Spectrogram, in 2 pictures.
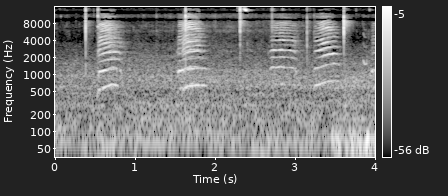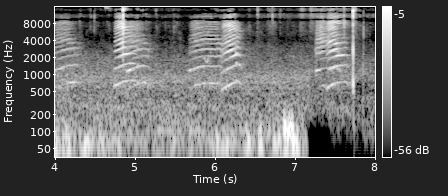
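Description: A bird calling over and over, a short call that rises and falls in pitch, about once a second. A low background rumble stops about seven seconds in.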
